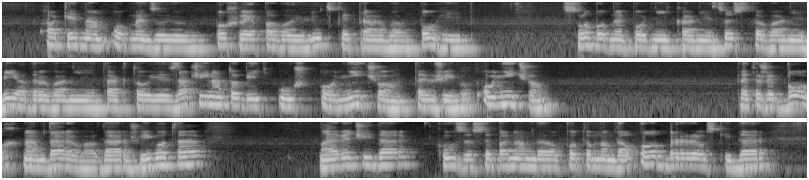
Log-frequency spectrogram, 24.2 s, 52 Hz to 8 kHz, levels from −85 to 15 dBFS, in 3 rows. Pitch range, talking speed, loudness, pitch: 130-155 Hz, 105 wpm, -15 LUFS, 145 Hz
